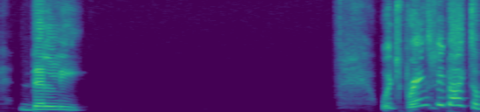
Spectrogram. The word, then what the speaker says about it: Delhi: New Delh High. They don't pronounce it like that. You know how they pronounce it? Delhi.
